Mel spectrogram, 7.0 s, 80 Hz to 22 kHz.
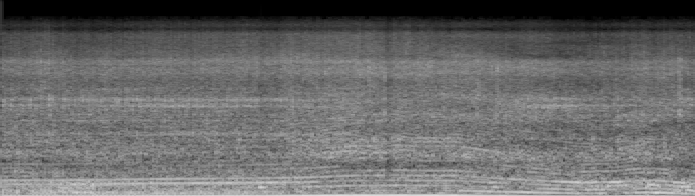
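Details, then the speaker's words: Victa Super 24/Super 600 70-series two-stroke mower, carb cleaned, on 500 ml fresh fuel while mowing: the steady drone wavers and sags in pitch as the tank runs dry, and the engine stalls from fuel starvation. "Anyway, I reckon that was fuel finally running out."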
